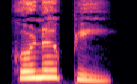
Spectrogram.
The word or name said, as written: ಕೌಣಪ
